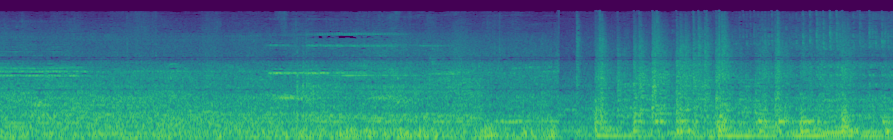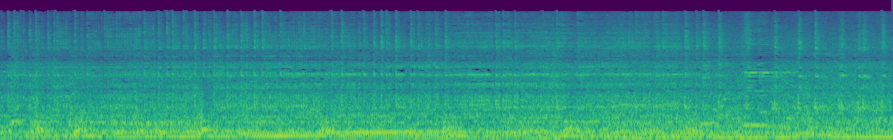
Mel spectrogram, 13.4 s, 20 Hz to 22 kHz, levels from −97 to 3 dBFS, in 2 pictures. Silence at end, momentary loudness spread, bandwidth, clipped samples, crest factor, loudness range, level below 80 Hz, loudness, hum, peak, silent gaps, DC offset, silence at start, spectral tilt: 0 s; 5 LU; 17 kHz; under 0.1%; 12 dB; 4 LU; -30 dBFS; -19 LUFS; none; -6 dBFS; none; under 0.1%; 0 s; -5.5 dB/octave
